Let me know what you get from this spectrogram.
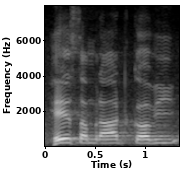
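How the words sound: It is read with a Hindi pronunciation. "लेकिन हिंदी की तरह पढ़ेंगे तो क्या?"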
